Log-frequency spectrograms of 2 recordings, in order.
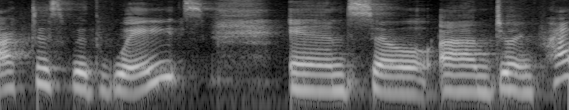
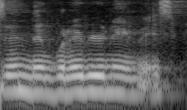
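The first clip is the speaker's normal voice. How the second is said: usual speaking voice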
